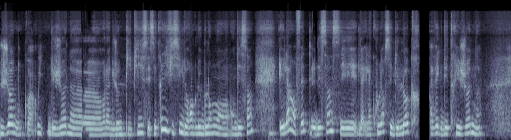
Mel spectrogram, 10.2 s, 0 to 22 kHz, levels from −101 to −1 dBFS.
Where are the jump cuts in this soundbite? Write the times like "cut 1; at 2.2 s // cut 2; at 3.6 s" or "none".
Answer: none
